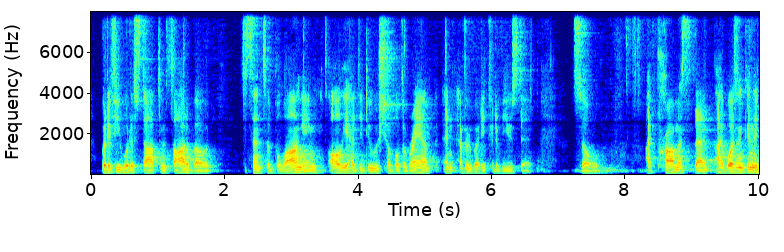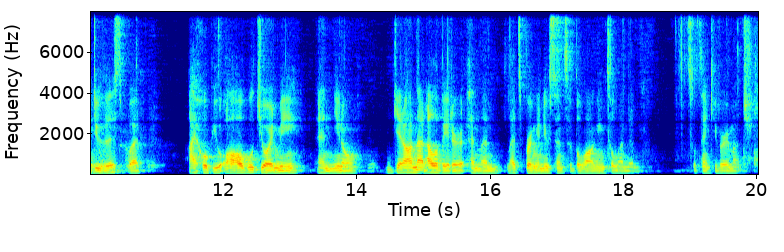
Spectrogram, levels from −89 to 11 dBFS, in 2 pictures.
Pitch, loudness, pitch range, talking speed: 100 Hz, -22 LUFS, 95-105 Hz, 205 wpm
